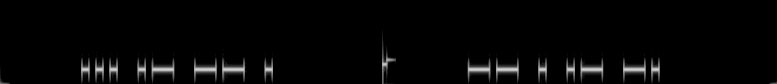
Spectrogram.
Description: Morse code, heard as a keyed tone, about 17 wpm, 700 Hz. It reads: SAME MEAN
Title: Sentences from Top 200 Words - New Word Drill - 17wpm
